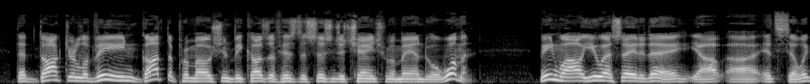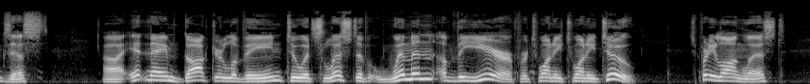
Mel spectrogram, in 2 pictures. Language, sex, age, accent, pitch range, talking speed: English, male, 50-69, American, 130-175 Hz, 170 wpm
